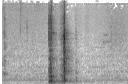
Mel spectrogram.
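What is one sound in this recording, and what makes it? A glass lid clinks onto a frying pan.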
